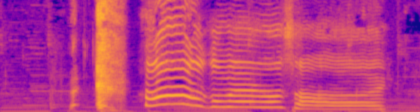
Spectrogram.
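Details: Sneezing by a VTuber: a short breathy sneeze followed by drawn-out sung or voiced sounds, with background music.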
